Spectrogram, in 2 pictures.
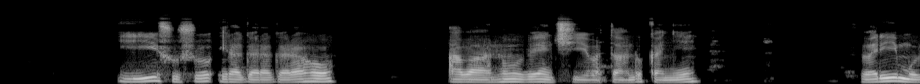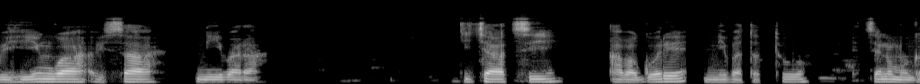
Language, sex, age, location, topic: Kinyarwanda, male, 18-24, Nyagatare, agriculture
